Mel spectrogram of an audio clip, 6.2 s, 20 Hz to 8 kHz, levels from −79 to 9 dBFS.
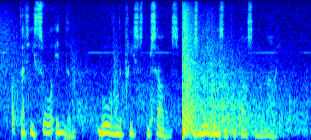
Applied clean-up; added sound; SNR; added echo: none; Fireworks; 2 dB; none.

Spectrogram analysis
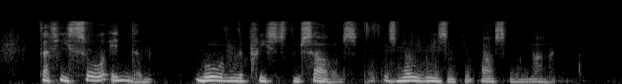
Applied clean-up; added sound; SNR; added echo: neural separator model SepFormer DNS4.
